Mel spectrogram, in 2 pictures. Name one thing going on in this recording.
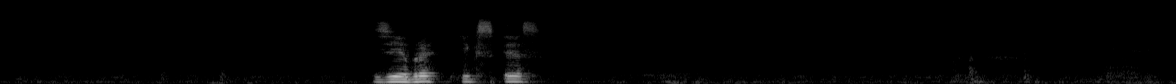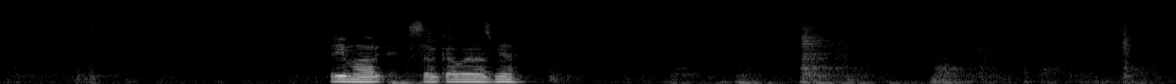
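Fabric rustles and swishes as clothes are laid down and smoothed flat.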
